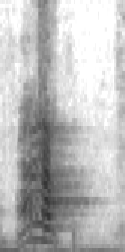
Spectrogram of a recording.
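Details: Babdya, a pet cat indoors at home being urged to get up for bedtime, gives one short meow that rises then falls, tonal with clear overtones, overlapping a person's voice in a small room.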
